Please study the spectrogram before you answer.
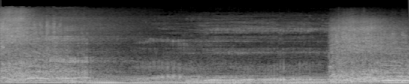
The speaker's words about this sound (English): The beast roars to his family, waking them all.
